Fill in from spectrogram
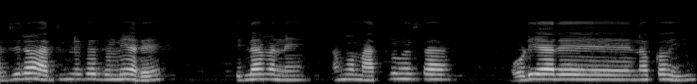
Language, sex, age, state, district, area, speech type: Odia, female, 45-60, Odisha, Jagatsinghpur, rural, spontaneous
